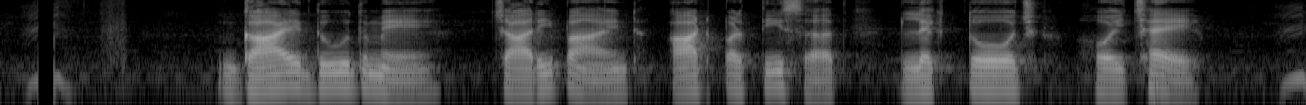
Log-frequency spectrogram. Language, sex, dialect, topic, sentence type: Maithili, male, Bajjika, agriculture, statement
